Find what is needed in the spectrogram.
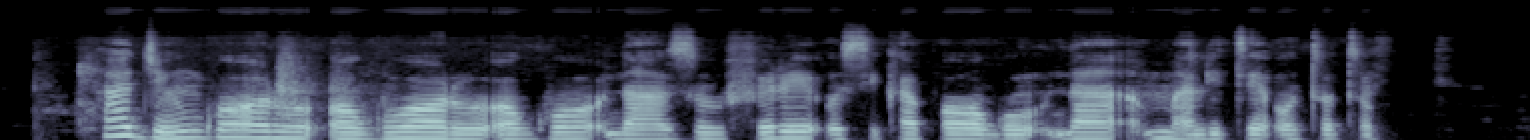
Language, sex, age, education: Igbo, female, 30-45, tertiary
